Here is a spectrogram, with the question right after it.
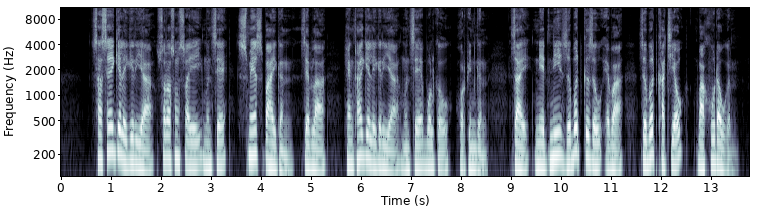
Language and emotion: Bodo, neutral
